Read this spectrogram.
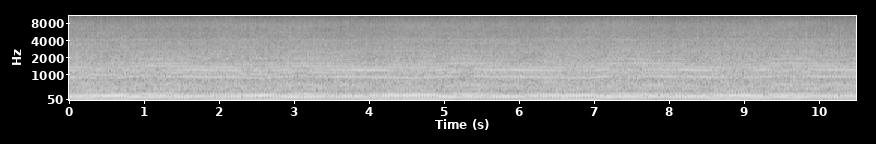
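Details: John Deere X350 mower, after a new electric fuel pump was fitted, idles with a slow, slight rise and fall in pitch and is still surging. Fuel filter and pump are ruled out; carburetor, fuel lines or debris in the old pump are suspected.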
